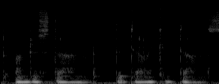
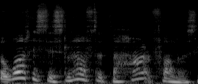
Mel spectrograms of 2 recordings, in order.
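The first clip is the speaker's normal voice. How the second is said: breathless, pitched very high; 10 semitones higher, 8 dB louder than usual. A narrator reads a character's eager question in a spiritual story: asking breathlessly. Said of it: "Little Spirit asked breathlessly".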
